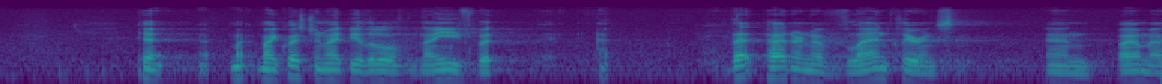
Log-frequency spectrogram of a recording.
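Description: A man speaks up loudly in a large, echoing hall.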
